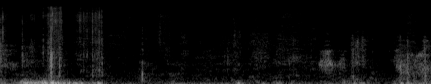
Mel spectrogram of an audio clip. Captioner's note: shuffling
